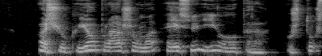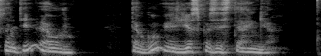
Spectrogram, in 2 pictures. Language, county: Lithuanian, Utena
